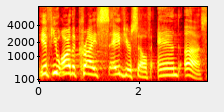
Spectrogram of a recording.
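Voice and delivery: high, loud, drawn-out jeer; desperate taunt. Acted. Criminal on the cross challenging Jesus, loud taunting demand. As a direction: demand it mockingly, pitched well up.

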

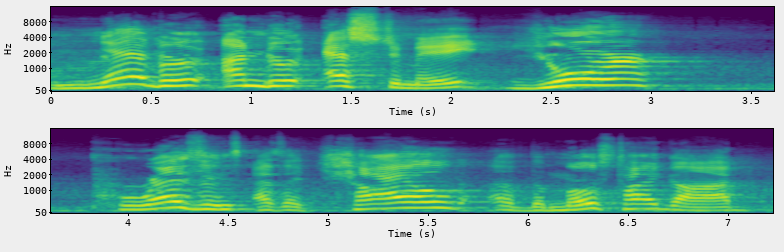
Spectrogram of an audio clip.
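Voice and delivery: never underestimate, stretched and weighty; slow emphatic preaching. Acted. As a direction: drive it home to the congregation. Preaching climax.

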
